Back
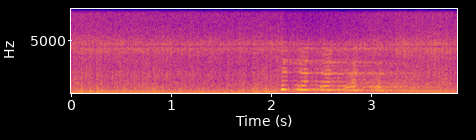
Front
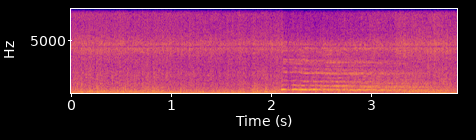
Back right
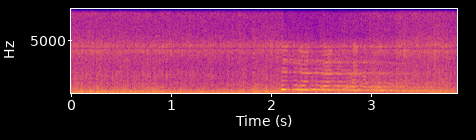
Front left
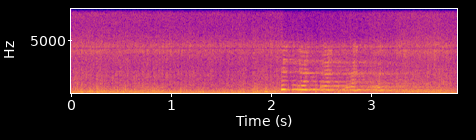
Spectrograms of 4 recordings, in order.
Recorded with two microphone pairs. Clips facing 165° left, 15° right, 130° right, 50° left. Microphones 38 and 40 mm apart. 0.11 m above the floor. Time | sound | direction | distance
1.9 | laughter | 115° left | 5 m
